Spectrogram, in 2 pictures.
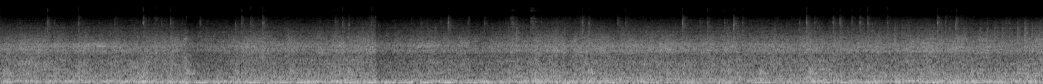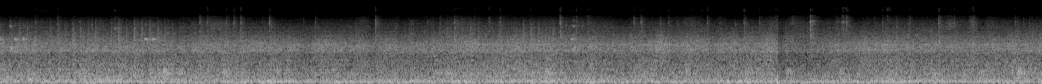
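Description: Steady running noise of a moving passenger train heard from inside the carriage: a low rumble of wheels on the track with some clatter over it.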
